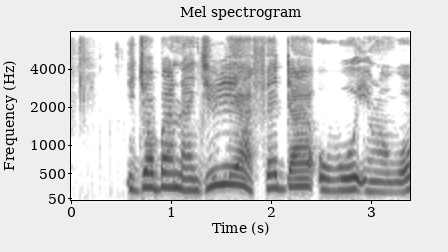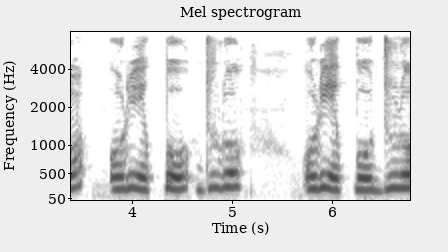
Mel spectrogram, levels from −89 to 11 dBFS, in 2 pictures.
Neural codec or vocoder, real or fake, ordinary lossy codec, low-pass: none; real; none; 7.2 kHz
